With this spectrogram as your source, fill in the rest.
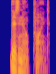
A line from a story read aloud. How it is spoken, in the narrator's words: said Viv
